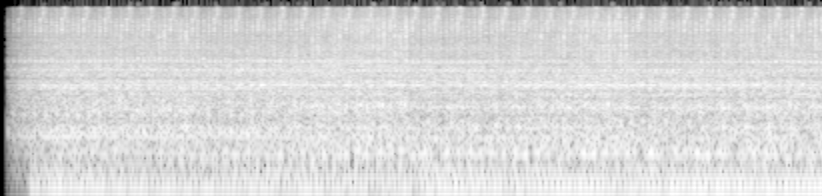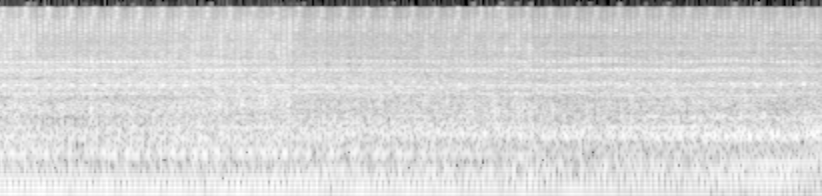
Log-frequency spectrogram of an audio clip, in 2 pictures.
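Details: Audi TT petrol engine at idle with a busy metallic rattle from a worn timing chain and tensioner; cam chain and tensioner were replaced afterwards and all is fine now.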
